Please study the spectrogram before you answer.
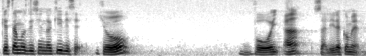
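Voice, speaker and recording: A middle-aged man teaching English grammar in Spanish in an online class, patiently explaining and asking rhetorical questions, slowing down to spell out English example sentences. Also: mid-range voice. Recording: phone-like thin audio.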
